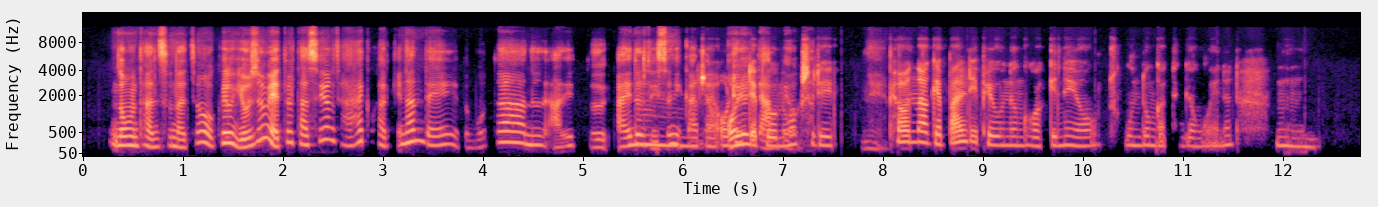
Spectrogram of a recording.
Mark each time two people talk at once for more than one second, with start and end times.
5.5-7.1

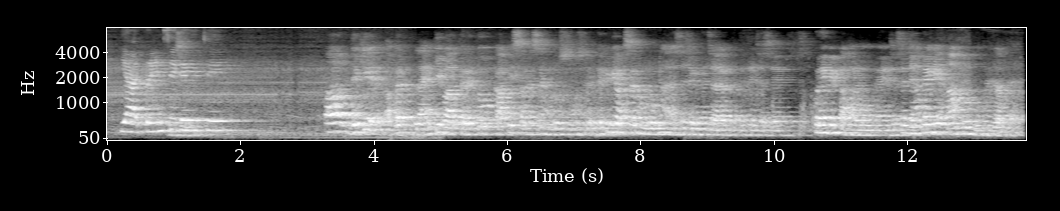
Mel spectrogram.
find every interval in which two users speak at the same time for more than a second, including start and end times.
none

